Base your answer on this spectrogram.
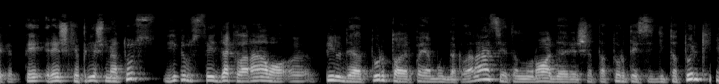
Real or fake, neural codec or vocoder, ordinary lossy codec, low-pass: real; none; MP3, 48 kbps; 14.4 kHz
